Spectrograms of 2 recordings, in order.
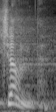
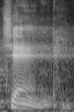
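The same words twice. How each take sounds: First: The name is said with an Indian pronunciation. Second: The name is said with an American pronunciation. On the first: The speaker calls it right. "that's the pronunciation of my name" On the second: The speaker calls it wrong. "My name is not Chand"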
